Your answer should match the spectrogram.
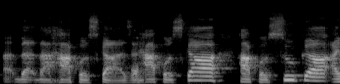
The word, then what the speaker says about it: Hakosuka: Hako, square, ska, is an abbreviation of skyline. So a square body skyline becomes a Hakosuka. And yes, that's how it's pronounced, Hakosuka.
